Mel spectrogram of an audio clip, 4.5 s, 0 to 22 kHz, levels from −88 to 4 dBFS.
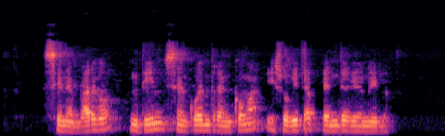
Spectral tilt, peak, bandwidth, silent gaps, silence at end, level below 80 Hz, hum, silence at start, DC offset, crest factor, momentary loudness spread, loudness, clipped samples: -5.5 dB/octave; -2 dBFS; 7.6 kHz; none; 0.6 s; -68 dBFS; none; 0.45 s; under 0.1%; 18 dB; 6 LU; -20 LUFS; under 0.1%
